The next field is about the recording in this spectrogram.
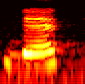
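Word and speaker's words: deque: Ya, seperti ini dijelaskan a queue pronounced as DEQ or a double-ended queue is a queue-like data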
